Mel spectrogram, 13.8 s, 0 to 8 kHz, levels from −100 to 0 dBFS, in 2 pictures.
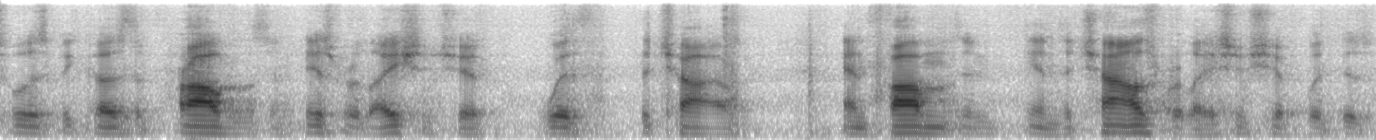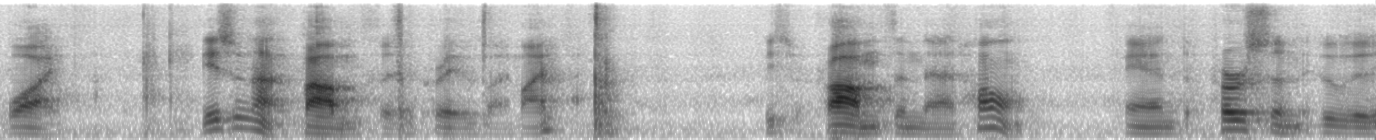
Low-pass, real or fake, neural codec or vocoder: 7.2 kHz; fake; codec, 16 kHz, 0.8 kbps, ZipCodec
